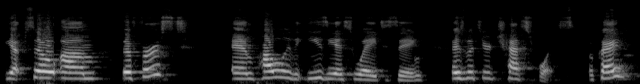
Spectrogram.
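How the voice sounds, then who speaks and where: A woman voice teacher giving classroom singing instruction, hushing her students and checking in with "okay?" after nearly every point. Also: high-pitched, measured pace.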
